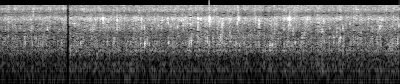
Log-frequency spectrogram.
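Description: Braised chicken with potatoes and carrots bubbling in its sauce in a frying pan on a gas burner: a steady hiss of many small pops, cutting out briefly under a second in.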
